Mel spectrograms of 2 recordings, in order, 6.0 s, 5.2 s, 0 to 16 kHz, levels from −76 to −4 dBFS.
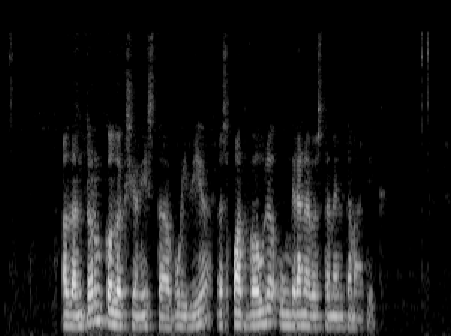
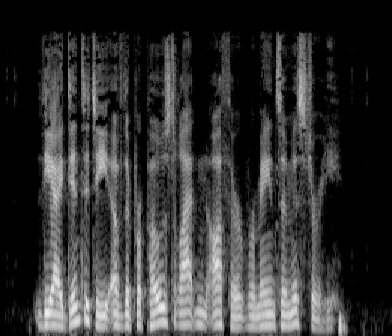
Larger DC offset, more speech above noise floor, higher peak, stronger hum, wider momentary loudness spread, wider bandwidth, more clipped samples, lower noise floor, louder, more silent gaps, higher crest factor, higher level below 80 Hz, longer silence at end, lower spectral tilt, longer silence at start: neither; second, 40 dB vs 45 dB; second, -6 dBFS vs 0 dBFS; neither; about the same, 10 LU vs 12 LU; about the same, 11.5 kHz vs 11.5 kHz; neither; about the same, -63 dBFS vs -62 dBFS; second, -23 LUFS vs -17 LUFS; neither; about the same, 18 dB vs 18 dB; second, -62 dBFS vs -46 dBFS; first, 1.05 s vs 0.65 s; first, -7.5 dB/octave vs -4.5 dB/octave; first, 0.8 s vs 0.45 s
